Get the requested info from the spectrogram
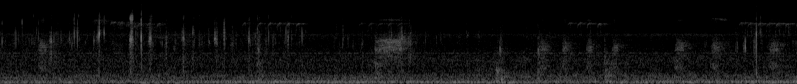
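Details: Several squirrels eating nuts outdoors in cold winter weather and pushing each other around. Scattered sharp cracking and crunching clicks come at irregular moments, with thin high whistled tones and a steady low rumble in the background.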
